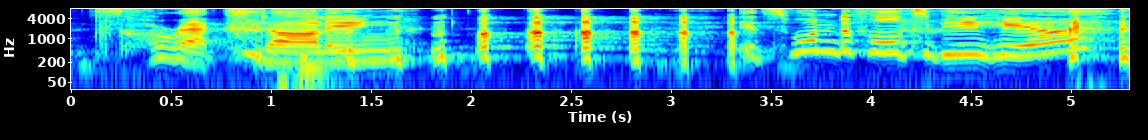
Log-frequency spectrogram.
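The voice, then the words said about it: Put-on weird Mary Poppins-style accent. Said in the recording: “Now have a weird accent. ... Our own Mary Poppins.”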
